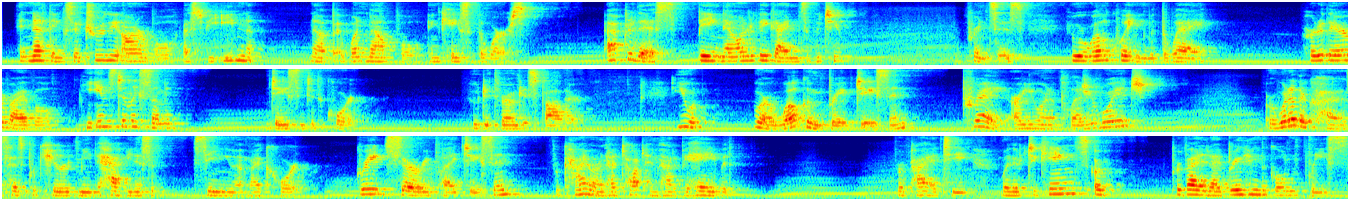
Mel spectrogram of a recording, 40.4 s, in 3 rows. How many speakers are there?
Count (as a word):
one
